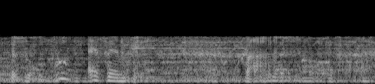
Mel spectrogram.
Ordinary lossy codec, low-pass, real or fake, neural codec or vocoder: none; 3.6 kHz; fake; vocoder, 22.05 kHz, 80 mel bands, HiFi-GAN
